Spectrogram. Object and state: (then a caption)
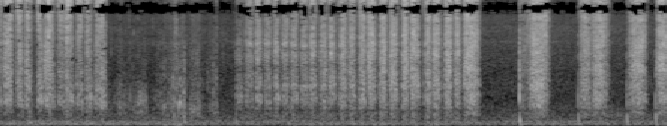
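Bristle brush scrubbing a running shoe's foam sole. A wooden-backed natural bristle brush scrubs along the white textured foam midsole of an empty black mesh running shoe. Bright, hissy scratching comes in quick back-and-forth strokes, first in rapid runs and then in shorter separate bursts with quiet gaps between them.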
